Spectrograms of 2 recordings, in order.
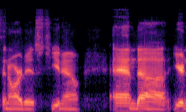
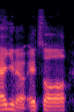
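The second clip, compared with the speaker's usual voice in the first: normal talking voice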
